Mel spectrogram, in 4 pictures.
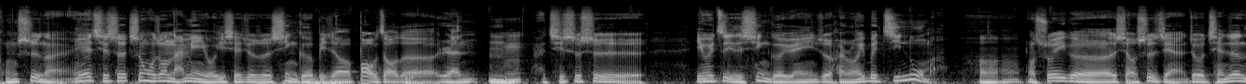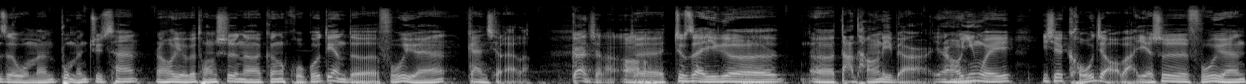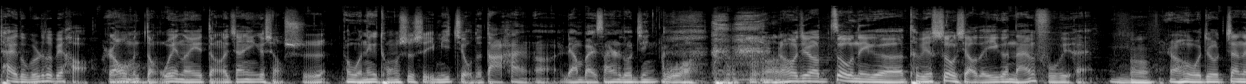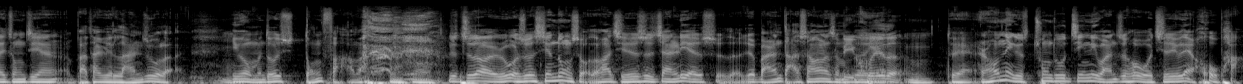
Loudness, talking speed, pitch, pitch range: -21 LUFS, 295 characters per minute, 110 Hz, 100-125 Hz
